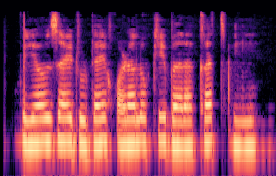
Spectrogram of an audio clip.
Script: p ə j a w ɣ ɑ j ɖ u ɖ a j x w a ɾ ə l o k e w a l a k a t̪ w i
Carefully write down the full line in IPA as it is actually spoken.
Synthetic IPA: p ə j a w z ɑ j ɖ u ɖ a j x w a ɽ ə l o k e b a ɾ a k a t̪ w i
